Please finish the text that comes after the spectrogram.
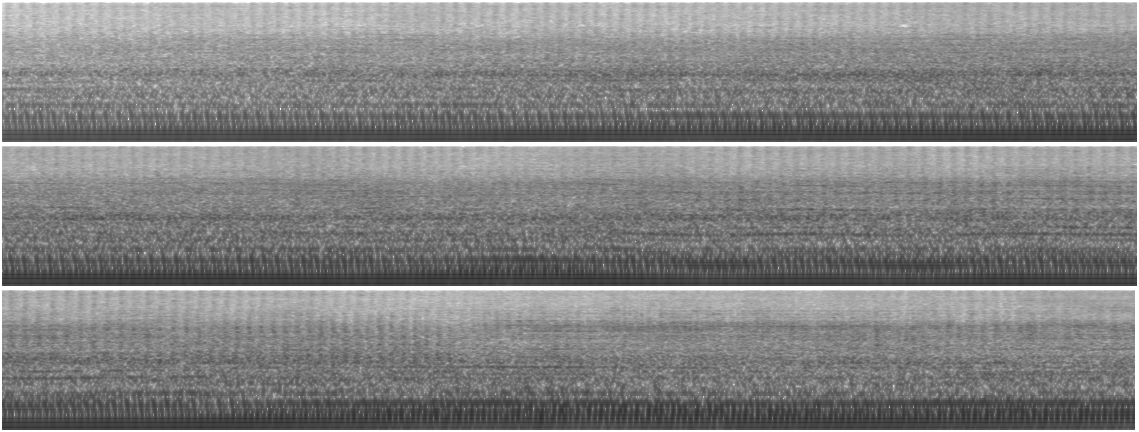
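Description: A Frick sawmill's engine runs steadily while fence boards are cut, a loud, continuous low drone with vibration that holds close and even throughout, without talk.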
